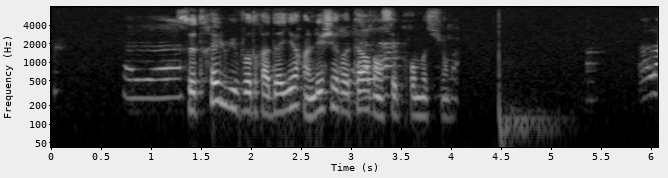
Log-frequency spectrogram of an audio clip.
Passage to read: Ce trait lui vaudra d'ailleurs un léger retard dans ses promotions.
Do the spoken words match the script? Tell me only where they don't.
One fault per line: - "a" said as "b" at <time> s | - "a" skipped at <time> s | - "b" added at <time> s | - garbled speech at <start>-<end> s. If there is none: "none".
none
